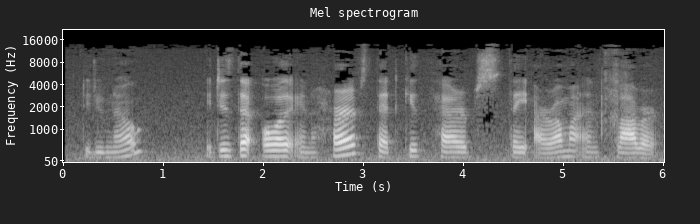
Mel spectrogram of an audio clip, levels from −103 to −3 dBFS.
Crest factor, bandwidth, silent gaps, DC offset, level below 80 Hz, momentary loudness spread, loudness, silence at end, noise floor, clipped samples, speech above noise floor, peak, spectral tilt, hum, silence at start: 20 dB; 14 kHz; none; under 0.1%; -48 dBFS; 12 LU; -23 LUFS; 0 s; -43 dBFS; under 0.1%; 20 dB; -4 dBFS; -4 dB/octave; none; 0.1 s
